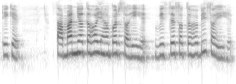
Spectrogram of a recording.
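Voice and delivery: ordinary delivery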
